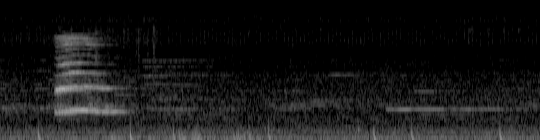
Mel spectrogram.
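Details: A pet cat from the household of Adi, Mihu and Momo, shown in everyday home life, gives one short clear meow that falls slightly in pitch and lasts under a second. Quiet indoor room noise and soft scattered taps follow.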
